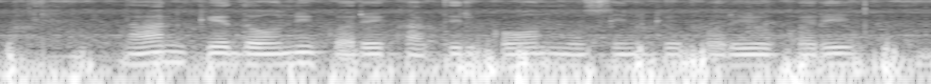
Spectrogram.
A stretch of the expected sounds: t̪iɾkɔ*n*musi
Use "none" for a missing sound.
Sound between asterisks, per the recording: n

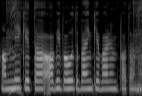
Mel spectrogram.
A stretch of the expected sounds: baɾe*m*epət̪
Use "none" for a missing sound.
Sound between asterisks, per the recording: m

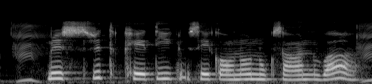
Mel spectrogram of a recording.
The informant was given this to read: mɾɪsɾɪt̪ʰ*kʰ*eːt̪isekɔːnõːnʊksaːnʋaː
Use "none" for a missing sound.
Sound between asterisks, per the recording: kʰ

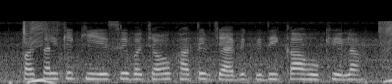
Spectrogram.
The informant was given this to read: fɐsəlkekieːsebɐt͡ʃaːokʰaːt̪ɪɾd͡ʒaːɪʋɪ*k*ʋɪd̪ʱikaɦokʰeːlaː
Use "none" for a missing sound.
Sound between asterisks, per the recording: k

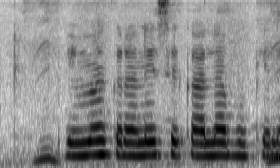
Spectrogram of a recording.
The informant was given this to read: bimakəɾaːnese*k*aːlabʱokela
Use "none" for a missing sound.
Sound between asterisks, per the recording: k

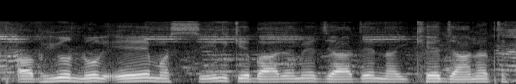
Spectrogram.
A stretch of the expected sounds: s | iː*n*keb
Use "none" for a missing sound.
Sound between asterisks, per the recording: n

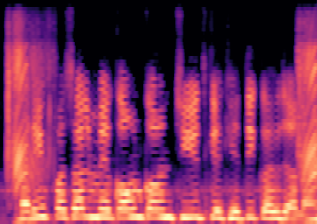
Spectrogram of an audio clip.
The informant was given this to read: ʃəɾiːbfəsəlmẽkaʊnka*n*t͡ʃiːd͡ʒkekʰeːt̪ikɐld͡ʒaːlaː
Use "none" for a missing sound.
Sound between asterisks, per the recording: n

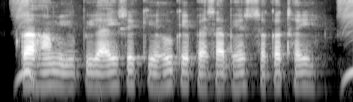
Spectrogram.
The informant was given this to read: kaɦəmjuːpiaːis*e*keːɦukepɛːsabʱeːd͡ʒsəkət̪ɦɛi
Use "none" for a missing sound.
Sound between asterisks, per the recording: e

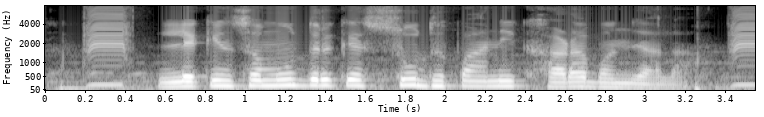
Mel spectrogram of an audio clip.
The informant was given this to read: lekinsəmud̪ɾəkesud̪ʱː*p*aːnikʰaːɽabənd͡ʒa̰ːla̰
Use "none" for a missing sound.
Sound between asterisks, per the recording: p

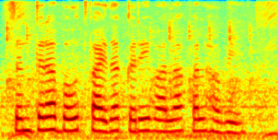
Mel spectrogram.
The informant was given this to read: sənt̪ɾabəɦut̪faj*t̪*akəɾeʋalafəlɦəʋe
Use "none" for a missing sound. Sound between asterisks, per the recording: d̪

